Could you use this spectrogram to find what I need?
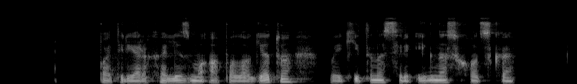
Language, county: Lithuanian, Vilnius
